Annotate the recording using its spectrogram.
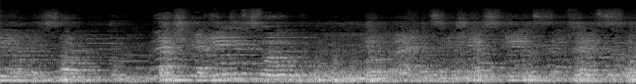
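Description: Many voices singing together in chorus over instrumental music: a stage musical's ensemble number.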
